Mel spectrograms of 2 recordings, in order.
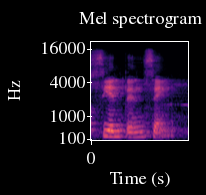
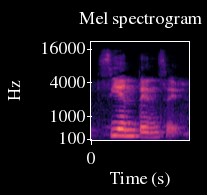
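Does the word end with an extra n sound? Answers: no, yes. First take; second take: yes; no. First: The word ends with an added n sound. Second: The word ends in a vowel sound, with no n. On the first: The speaker calls it wrong. "más no siéntense, terminando en N" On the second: The speaker calls it right. "y es siéntense"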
